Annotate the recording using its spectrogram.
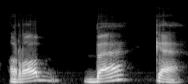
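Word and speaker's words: رَبَّكَ: বিনা রব্বাকা বা উপরে তাসদিদ আছে। তাসদিদ হরফ দুইবার উচ্চারণ করে পড়তে হবে। রব্বাকা র একবার বাকে ধরবে।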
